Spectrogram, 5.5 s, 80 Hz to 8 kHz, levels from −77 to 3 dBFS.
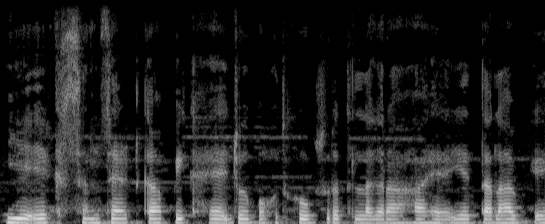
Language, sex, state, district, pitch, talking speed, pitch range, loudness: Hindi, male, Punjab, Fazilka, 135 Hz, 175 wpm, 135-140 Hz, -18 LUFS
